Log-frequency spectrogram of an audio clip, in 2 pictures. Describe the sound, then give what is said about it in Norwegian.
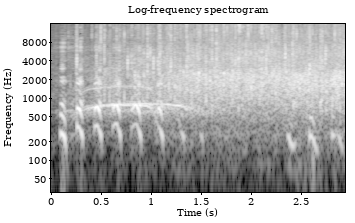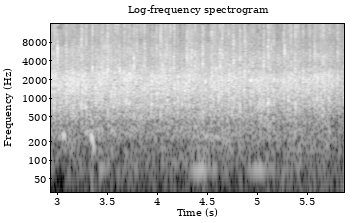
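A live audience at Bjørnsonhuset bursts into sustained applause, dense clapping filling the room at steady loudness, with a few whoops and cheers rising over it at the start. “Dere må gjerne fortsette med å klappe.”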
